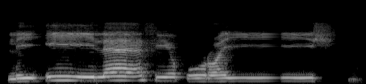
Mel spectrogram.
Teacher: kalau tidak dijelaskan huruf hamzah, dia terdengar seperti huruf ha nantinya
